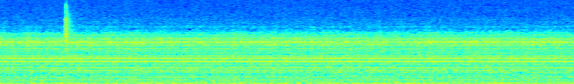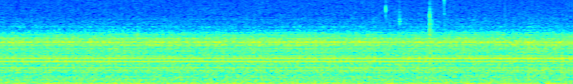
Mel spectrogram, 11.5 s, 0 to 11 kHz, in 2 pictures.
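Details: Viking EMU61 tube radio: steady low hum with faint hiss from the speaker, heard while tracing the power supply and rectifier circuit for the cause of the hum; source not yet found.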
